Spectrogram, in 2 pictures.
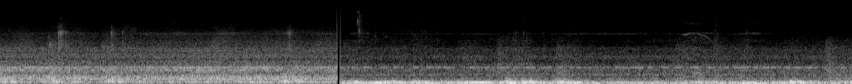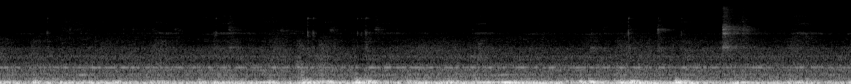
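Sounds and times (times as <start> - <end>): steady hum: 0.0 - 17.0
train rumble: 0.0 - 17.0.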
